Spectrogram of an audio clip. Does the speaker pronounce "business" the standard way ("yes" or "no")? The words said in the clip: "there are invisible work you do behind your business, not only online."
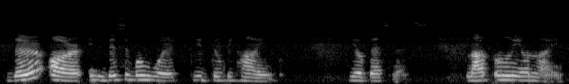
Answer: no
